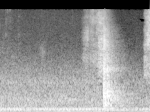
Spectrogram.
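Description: A steady low electrical hum, with a short rushing noise about one and a half seconds in that falls in pitch as it fades.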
